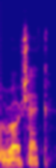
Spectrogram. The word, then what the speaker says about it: Rorschach: Like when I did that test, I can never pronounce what's it called? What? The blob test? The blob. Oh, Rorschach.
